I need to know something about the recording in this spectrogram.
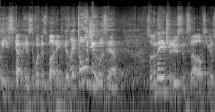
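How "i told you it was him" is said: high, loud retold crowing; excited triumph. Excited kid proving it to his buddy, high triumphant voice. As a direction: crow it high and thrilled.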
